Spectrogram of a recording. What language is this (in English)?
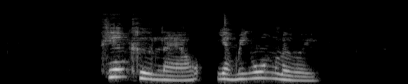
Thai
